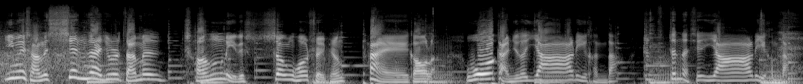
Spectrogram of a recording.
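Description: A man's voice: sits high, very animated, normal speed, few pauses, a bit bright, soft background music. A man playing a needy, pushy office worker in a radio comedy sketch, with a stammering, pleading way of talking.

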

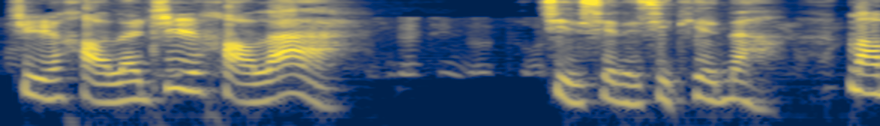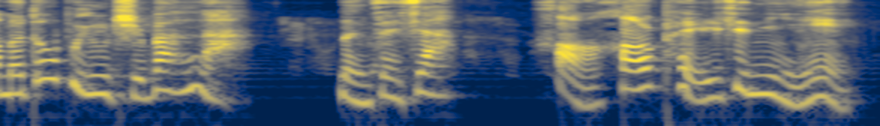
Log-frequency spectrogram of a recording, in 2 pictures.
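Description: A woman playing a gentle, dutiful doctor mother with a soothing, earnest manner in a children's radio drama. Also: mid-range voice, lively intonation, unhurried, slightly rough. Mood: tender.

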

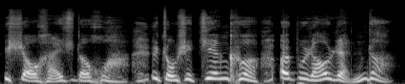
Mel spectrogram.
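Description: A man narrates a fairy tale expressively from a script. His mid-pitched voice is husky and very animated in intonation, with a dry, close sound. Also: unhurried, dry recording.

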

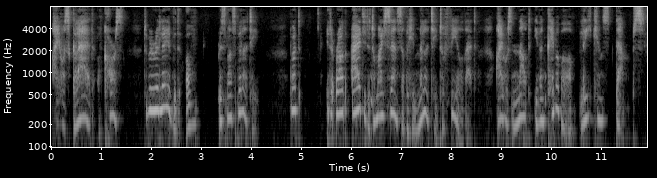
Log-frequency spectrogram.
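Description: A woman narrates a novel in first person with a soft, hushed delivery. Her voice is breathy and husky, pitched a little high. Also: lively intonation, normal speed. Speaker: audiobook reader.

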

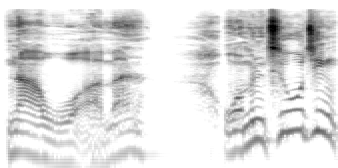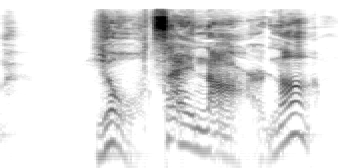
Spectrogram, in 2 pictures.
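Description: An actor playing the Devil as a defeated, searching spirit in a radio drama, with a husky voice. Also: male voice, mid-range voice, huge pitch swings, slow pace, full character voice. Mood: pensive, searching.

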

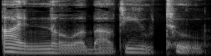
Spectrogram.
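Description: A woman's voice: very deep voice, fairly even intonation, slow, creaky, no echo, studio quality, voice pushed down, full character voice. A woman voicing a rich, greedy man who rules with a cold, short temper and speaks in curt orders.

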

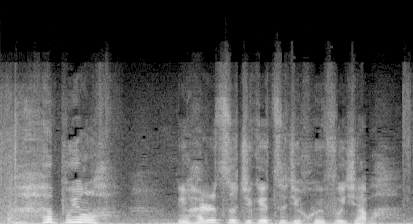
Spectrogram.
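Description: Casting: protective young fantasy priest, exasperated but earnest, high lively voice, noisy ambient backdrop. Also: male voice, fast. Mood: gently teasing. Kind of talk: audio drama acting.

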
